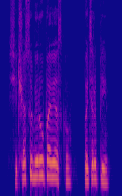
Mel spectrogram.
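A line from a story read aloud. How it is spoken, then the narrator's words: Outwardly calm. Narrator (Russian): внешне спокойно произнес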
